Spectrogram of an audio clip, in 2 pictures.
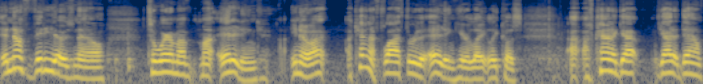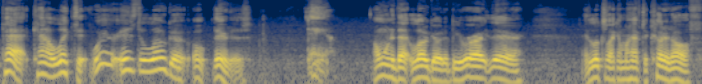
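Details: Adult man who describes himself as someone who stutters and repeats himself a lot; stuttering.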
